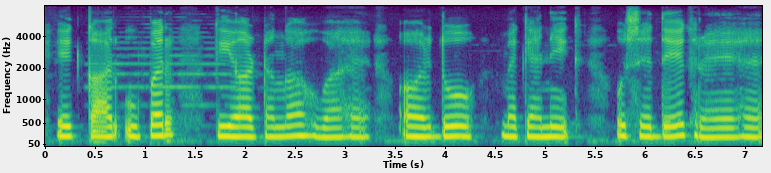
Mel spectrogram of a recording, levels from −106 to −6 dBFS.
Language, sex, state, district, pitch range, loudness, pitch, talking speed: Hindi, female, Jharkhand, Ranchi, 200-215 Hz, -15 LUFS, 210 Hz, 125 wpm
